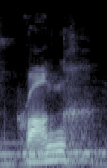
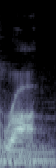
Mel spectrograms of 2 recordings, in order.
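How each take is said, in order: First: It ends with a swallowed guttural throat sound. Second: It ends plainly on the vowel, without guttural. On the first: "this ayin can pronounce as a kind of the swallowing guttural sound" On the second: "with no no special pronunciation of the ayin"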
